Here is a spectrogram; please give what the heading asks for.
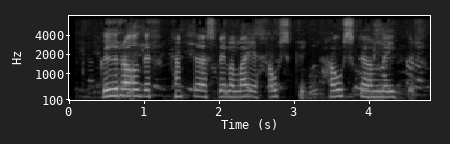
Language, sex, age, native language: Icelandic, male, 15, Icelandic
